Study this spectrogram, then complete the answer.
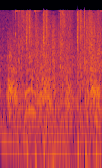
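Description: A dog snarls and barks.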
